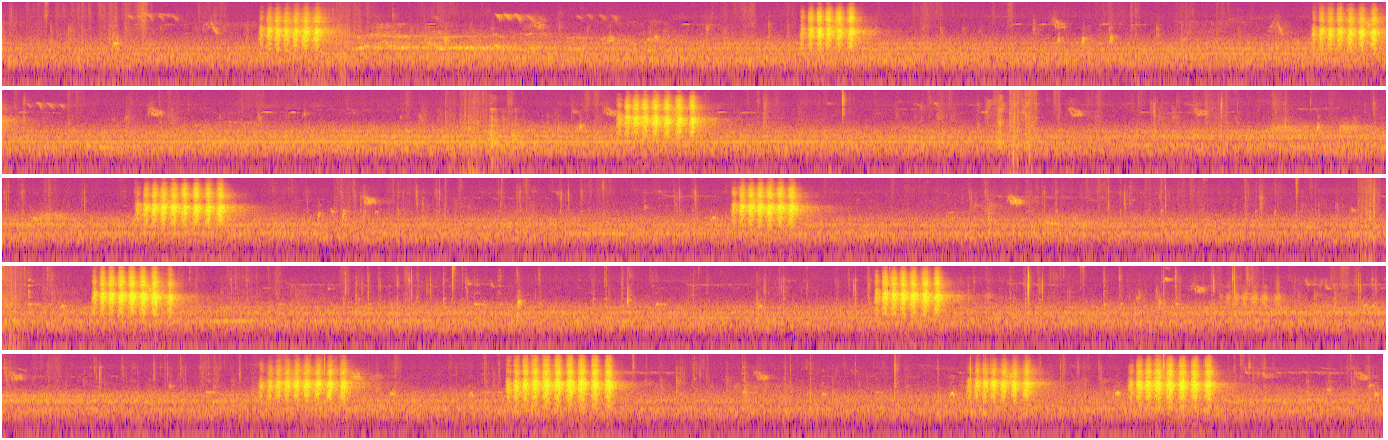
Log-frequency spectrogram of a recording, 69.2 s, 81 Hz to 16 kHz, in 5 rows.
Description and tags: A Magpie around the birdfieding in the winter.
Mikrophones 2 OM1(line-audio)
Wind protect Röde WS8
